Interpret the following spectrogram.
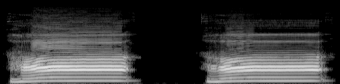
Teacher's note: حمزہ اور ہا ان دونوں کا ایک ہی مخرج ہے، یعنی حلق کے نیچے والے حصے سے ادا ہوتے ہیں۔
